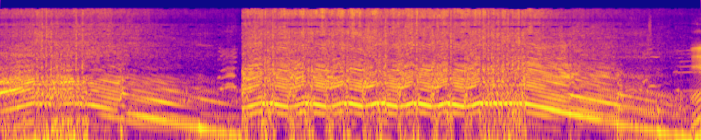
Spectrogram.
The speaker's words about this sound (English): that's that. That's your exhaust system, folks.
